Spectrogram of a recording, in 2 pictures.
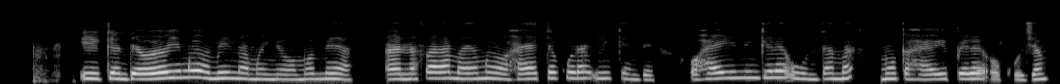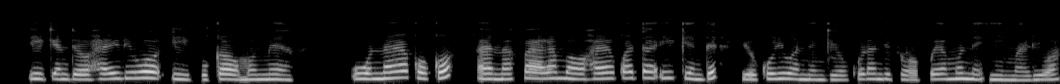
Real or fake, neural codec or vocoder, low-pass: fake; codec, 16 kHz, 6 kbps, DAC; 7.2 kHz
